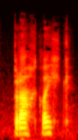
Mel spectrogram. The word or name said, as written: Brac Ghlaic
